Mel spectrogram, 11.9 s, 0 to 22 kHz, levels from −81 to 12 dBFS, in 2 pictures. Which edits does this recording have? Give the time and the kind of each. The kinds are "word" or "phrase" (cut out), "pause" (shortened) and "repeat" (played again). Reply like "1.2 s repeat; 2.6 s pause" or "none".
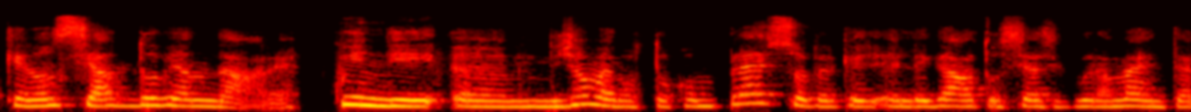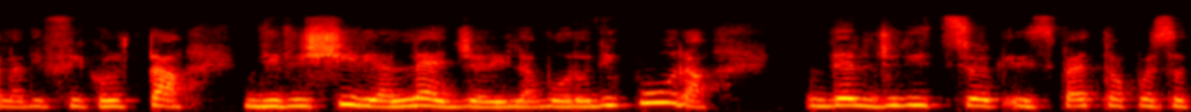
3.0 s phrase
